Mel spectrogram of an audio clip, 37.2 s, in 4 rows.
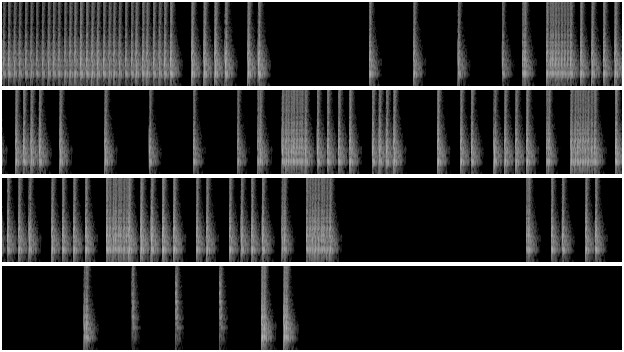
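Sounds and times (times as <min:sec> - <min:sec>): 
snare drum: 0:00.0 - 0:04.0, 0:06.2 - 0:11.6, 0:12.2 - 0:23.6, 0:26.5 - 0:27.6, 0:29.1 - 0:30.6, 0:31.2 - 0:32.3.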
